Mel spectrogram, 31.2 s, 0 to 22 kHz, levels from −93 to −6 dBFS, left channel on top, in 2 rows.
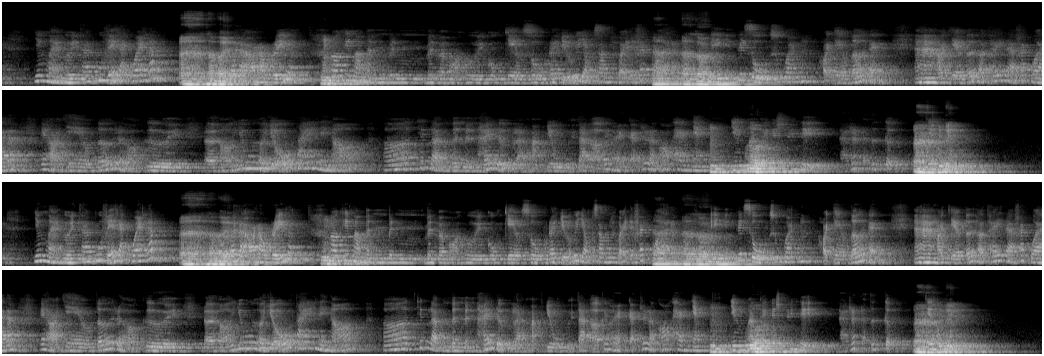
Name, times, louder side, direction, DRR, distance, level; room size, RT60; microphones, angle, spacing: voice 1, 0.5-2.3 3.3-10.1 10.6-20.9 21.3-27.8 28.2-28.6 28.8-28.9 29.5-29.9, right 2 dB, 55° right, 1 dB, 0.3 m, -37 dB
voice 2, 2.7-3.4 4.8-5.0 9.8-10.7 26.2-27.1 29.3-29.9, equal, 35° left, -3 dB, 0.4 m, -27 dB
2.8 x 2.2 x 2.5 m, 1.4 s
head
